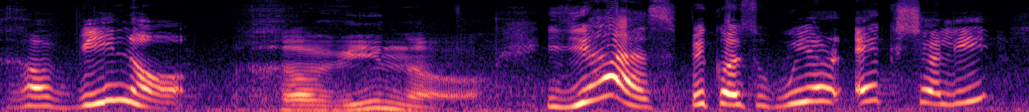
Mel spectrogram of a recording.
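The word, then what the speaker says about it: ღვინო: georgians call it right actually you should work on pronunciation of because it's ravino yes because we are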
